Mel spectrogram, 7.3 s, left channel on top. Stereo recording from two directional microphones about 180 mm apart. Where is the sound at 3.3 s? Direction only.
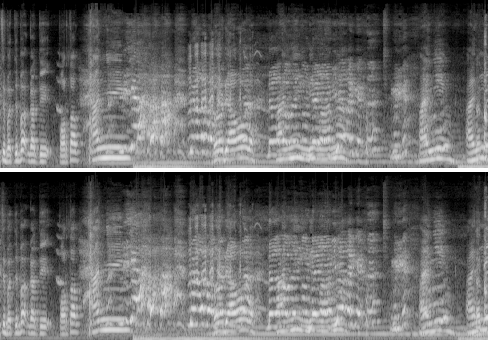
50° left (ahead or behind).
